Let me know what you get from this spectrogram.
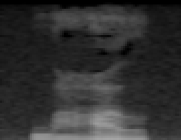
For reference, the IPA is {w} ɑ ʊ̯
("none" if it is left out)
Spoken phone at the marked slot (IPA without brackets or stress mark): w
